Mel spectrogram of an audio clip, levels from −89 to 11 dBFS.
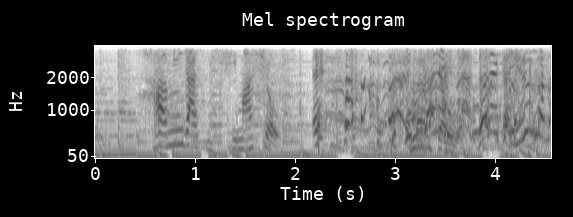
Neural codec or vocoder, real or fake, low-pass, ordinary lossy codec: none; real; 3.6 kHz; none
